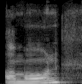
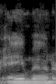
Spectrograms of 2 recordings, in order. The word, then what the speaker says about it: Ammon: It's it's pronounced Ammon. It's like the name Ramon without an R.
